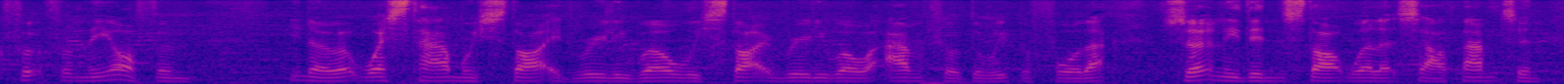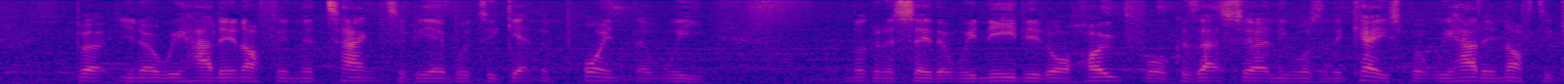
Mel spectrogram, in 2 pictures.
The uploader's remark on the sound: Instant Reaction from the Etihad!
